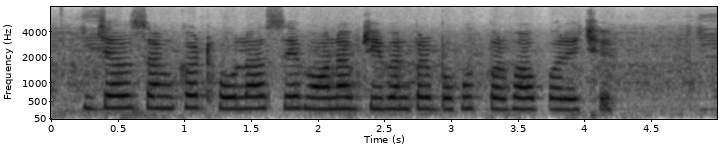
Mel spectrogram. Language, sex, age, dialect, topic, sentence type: Maithili, female, 18-24, Angika, agriculture, statement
